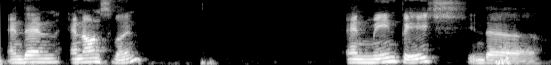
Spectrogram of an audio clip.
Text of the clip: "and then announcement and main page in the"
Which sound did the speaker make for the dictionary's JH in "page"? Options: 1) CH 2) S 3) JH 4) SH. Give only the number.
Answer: 3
